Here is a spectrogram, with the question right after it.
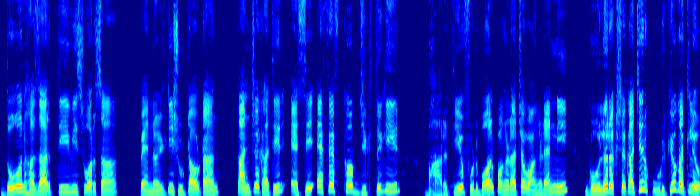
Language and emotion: Goan Konkani, happy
